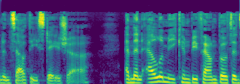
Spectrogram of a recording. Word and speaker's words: elemi: As in elm? No, as in elemi.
